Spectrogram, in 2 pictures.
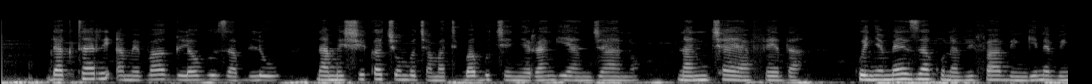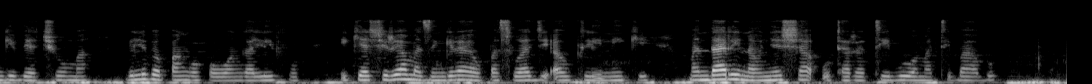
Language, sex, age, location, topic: Swahili, female, 36-49, Nairobi, health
